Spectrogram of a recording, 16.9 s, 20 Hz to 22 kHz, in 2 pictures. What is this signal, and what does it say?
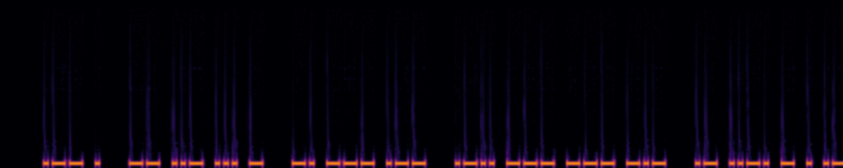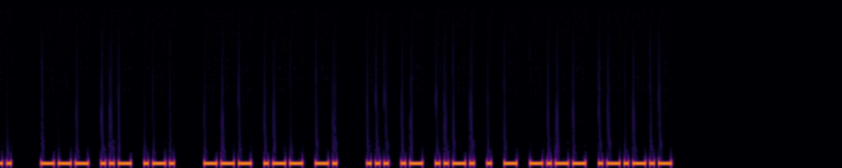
Morse code, heard as a keyed tone, about 28 wpm, 700 Hz. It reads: WE MUST NOW LOOK AFTER OUR OWN SAFETY.
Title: Sentences from Top 1000 Words - Review Part 4 - 28wpm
